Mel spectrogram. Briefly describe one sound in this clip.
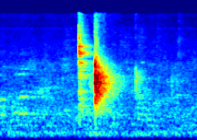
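A cue ball smashes into a rack of balls with a sharp crack.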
